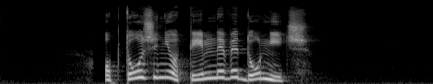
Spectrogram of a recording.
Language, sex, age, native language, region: Slovenian, female, 18-29, Slovenian, Central Slovenia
